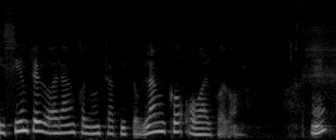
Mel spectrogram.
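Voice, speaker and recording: Her tone is dark and mellow as this woman speaks at a fairly slow pace, with a medium pitch and ordinary pitch variation. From Spain, León (Ponferrada area). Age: 70s. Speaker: psychic and natural healer. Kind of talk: interview. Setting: radio studio.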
